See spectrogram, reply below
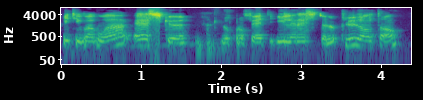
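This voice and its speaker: A man explaining a religious question in a relaxed, hesitant way, with many restarts and fillers, sometimes quoting scripture. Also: a little high, slow pace, muffled recording, slight background noise. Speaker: imam answering a question.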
